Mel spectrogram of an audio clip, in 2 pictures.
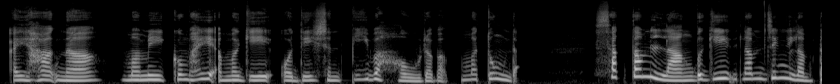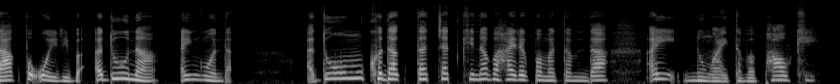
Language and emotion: Manipuri, sad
